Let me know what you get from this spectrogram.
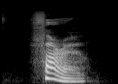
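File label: "furrow", British English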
